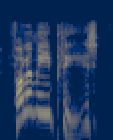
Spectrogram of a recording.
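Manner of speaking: high, brisk teacher's command; strict schoolmistress giving orders; Professor McGonagall. A narrator's reading. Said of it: "said Professor McGonagall".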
